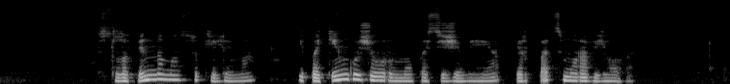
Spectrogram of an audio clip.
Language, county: Lithuanian, Vilnius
